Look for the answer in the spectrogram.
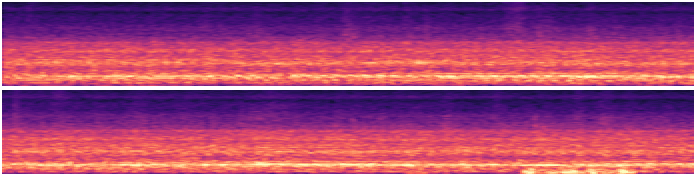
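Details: Usha fan running with a continuous whirring rumble and faint droning hum, not a clean smooth spin: abnormal fan noise.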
